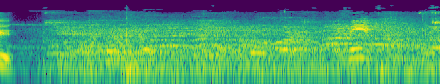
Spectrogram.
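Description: Basketball game in a gym: a ball bouncing on the hardwood court amid steady, echoing hall noise and scattered voices, with a short shout about three and a half seconds in.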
